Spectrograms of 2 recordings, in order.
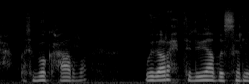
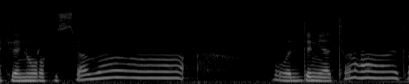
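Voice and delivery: higher, slow, floating boast; dreamy boast; 6 semitones higher, 4 dB quieter, slower than usual. Real, not acted. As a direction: lift it up high and slow, savouring it. Boasting she is above all.

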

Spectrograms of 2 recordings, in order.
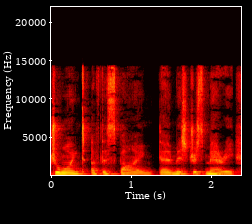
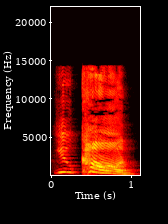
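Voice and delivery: put-on high, loud child's shout; angry shout; 9 semitones higher, 6 dB louder than usual. A narrator's reading. Mary contradicts the hysterical boy, shouting. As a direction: shout him down fiercely. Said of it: "shouted Mary".

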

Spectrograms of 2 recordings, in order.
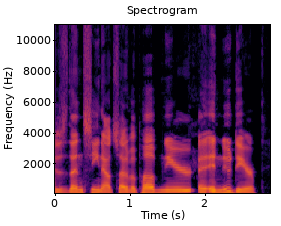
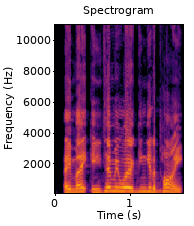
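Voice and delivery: put-on higher, louder Aussie accent for the wallaby; Australian wallaby voice; 8 semitones higher, 4 dB louder than usual. Wallaby asking a Scottish pub for a pint, in an Australian accent. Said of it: "I'm just seeing this wallaby now".

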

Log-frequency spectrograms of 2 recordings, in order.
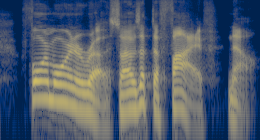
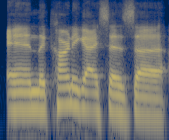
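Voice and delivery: ordinary delivery

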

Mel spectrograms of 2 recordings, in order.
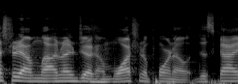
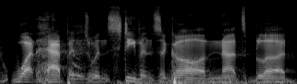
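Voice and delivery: horror trailer voice; 7 semitones lower than usual. Pretend. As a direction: growl it like a movie trailer narrator. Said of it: "Let me do a movie trailer".

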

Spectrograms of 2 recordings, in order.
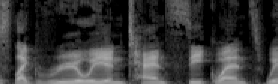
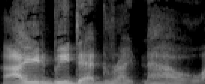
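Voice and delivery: pirate voice; 4 semitones higher than usual. Pretend. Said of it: "I don't know why Olivia's a pirate now".

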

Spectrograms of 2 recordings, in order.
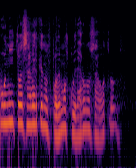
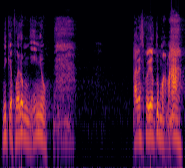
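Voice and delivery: dismissive wife; 6 semitones lower than usual. Retold or imitated. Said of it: "Pero a veces".

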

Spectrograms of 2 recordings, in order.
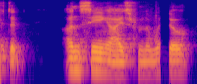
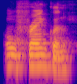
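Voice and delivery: voice cracking; 6 semitones higher, slower than usual. A narrator's reading. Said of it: "her voice cracked".

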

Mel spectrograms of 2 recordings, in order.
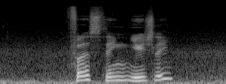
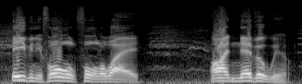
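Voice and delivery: arrogant boast; 5 dB louder than usual. Retold or imitated. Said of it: "Peter's rather arrogant response".

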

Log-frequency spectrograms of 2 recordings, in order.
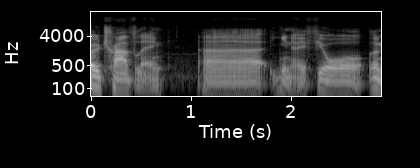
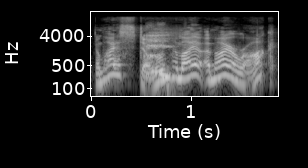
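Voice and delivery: slightly raised, badly imitated American accent; 6 semitones higher than usual. Imitating the American dude, bad American accent. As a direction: badly mimic an American's puzzled questions. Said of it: "I'm doing a terrible job of his accent".

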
